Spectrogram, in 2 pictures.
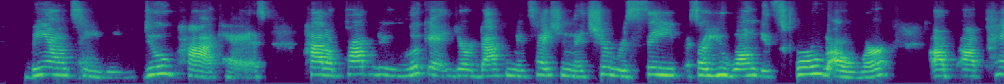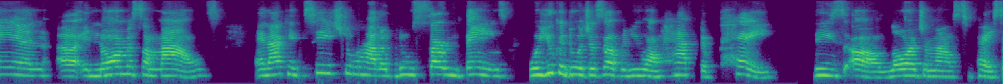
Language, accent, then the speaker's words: English; Opelousas, Louisiana, United States; I am from Opelousas, Louisiana, which is the country. And if people don't know where Opelousas is, I'm pretty sure they've heard of Lafayette, Louisiana. I'm like 30 minutes from there. Born and raised.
